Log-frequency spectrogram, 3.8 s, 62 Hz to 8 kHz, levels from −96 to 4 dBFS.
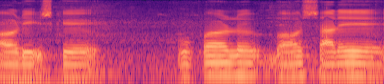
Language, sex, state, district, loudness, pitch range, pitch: Hindi, male, Bihar, West Champaran, -16 LUFS, 100-110 Hz, 105 Hz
